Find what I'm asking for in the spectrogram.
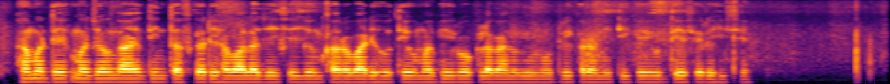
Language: Chhattisgarhi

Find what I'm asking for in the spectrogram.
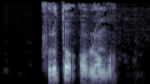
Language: Spanish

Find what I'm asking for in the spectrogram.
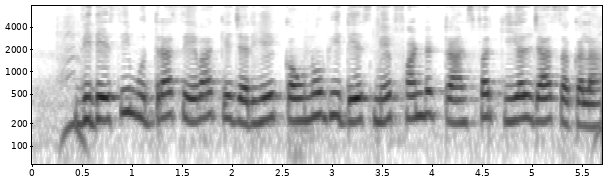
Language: Bhojpuri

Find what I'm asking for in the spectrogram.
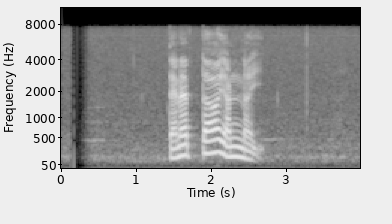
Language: Sinhala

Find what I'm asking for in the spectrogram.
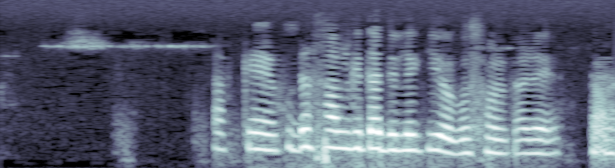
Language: Assamese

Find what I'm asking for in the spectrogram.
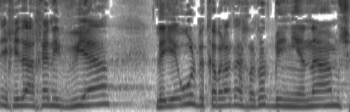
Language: Hebrew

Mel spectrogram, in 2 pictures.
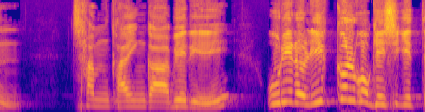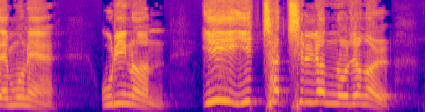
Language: Korean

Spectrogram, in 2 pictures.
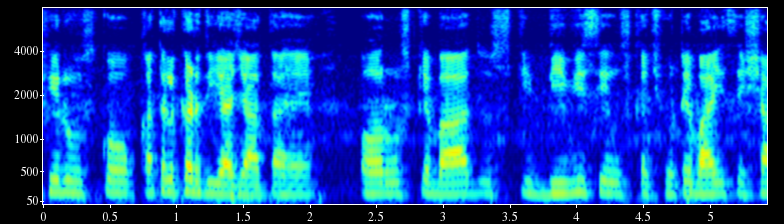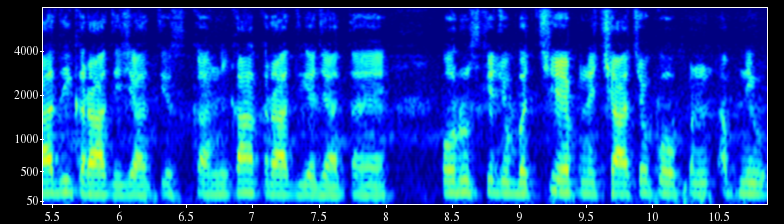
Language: Urdu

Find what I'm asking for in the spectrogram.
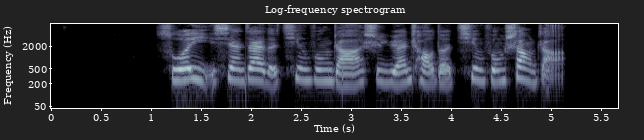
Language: Chinese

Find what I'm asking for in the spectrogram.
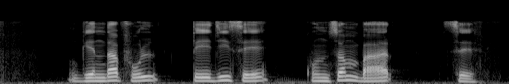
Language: Magahi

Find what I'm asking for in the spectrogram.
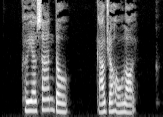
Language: Cantonese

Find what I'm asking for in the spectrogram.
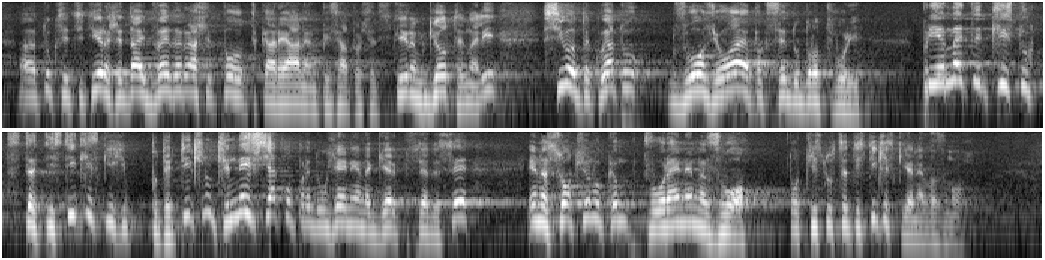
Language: Bulgarian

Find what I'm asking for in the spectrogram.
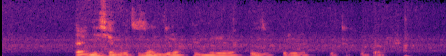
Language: Kinyarwanda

